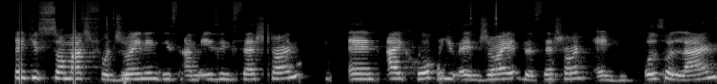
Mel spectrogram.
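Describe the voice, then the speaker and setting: A woman with a Kenyan accent speaks at a high pitch in an animated, bright, sharp tone. Her pitch varies in an ordinary way. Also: moderate pace. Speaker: webinar moderator. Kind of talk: online session wrap-up. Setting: video call.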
